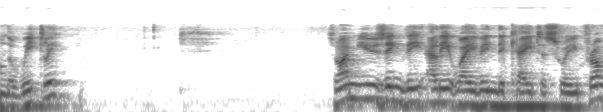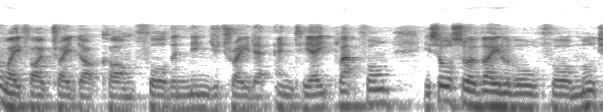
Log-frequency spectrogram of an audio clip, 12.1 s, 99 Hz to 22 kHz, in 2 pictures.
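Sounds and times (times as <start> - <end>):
computer mouse click: 1.4 - 1.8.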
